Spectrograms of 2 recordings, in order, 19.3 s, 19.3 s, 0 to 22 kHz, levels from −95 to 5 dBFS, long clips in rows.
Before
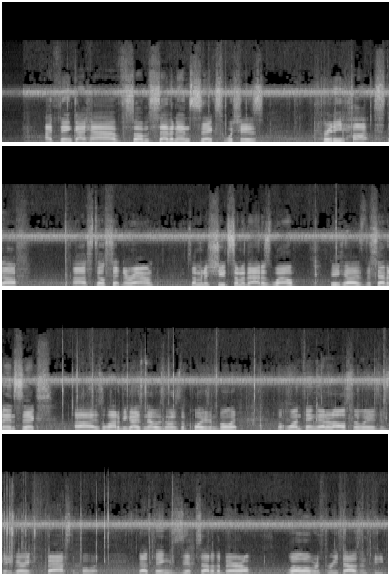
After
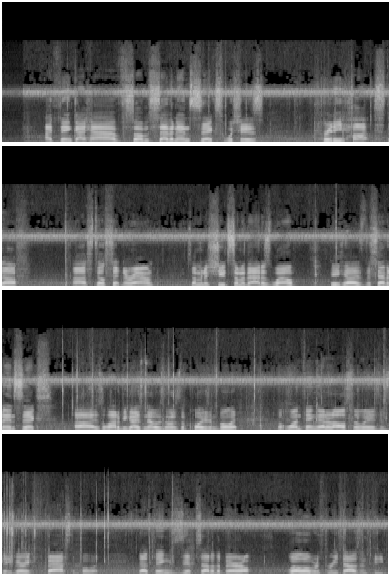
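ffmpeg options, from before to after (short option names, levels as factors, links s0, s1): -filter_complex "[0:a]asettb=1/sr,asplit=3[s0][s1][s2];[s0]atrim=end=17.224[s3];[s1]atrim=start=17.22:end=18.35,asetpts=PTS-STARTPTS,afade=t=in:d=0.004:c=qsin,afade=t=out:st=1.126:d=0.004:c=qsin,highpass=f=230:w=0.5412,highpass=f=230:w=1.3066[s4];[s2]atrim=start=18.346[s5];[s3][s4]acrossfade=d=0.004:c1=hsin:c2=qsin[s6];[s6][s5]acrossfade=d=0.004:c1=qsin:c2=hsin"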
